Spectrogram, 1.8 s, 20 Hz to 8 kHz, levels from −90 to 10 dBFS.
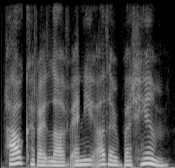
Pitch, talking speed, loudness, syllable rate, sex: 200 Hz, 275 wpm, -17 LUFS, 6.3 syllables/s, female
